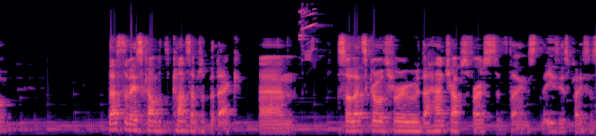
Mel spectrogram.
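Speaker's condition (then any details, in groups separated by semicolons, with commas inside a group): No condition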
